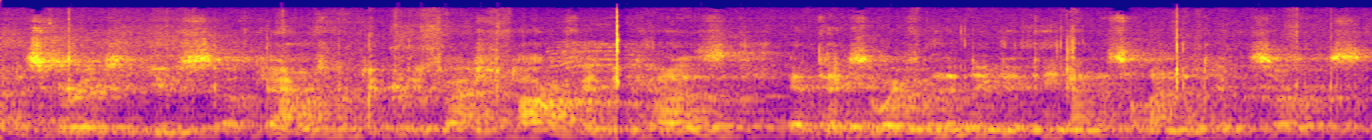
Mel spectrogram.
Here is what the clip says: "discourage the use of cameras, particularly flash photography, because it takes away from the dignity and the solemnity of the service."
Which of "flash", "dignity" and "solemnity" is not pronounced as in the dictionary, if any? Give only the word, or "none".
flash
